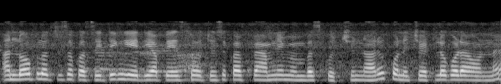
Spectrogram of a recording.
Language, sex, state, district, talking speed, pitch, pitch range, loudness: Telugu, female, Andhra Pradesh, Annamaya, 190 wpm, 210 Hz, 205-220 Hz, -16 LUFS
